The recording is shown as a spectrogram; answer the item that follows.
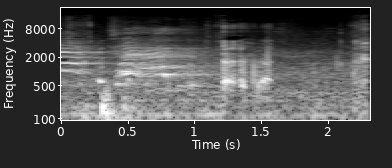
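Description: Children's wordless vocal noises during a game of tag, opening with a short high-pitched squeal.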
